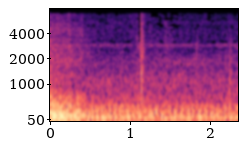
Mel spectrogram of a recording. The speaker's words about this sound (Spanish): La joven monta en la parte de atrás. La moto se aleja.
